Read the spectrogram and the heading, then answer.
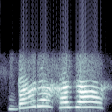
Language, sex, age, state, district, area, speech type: Urdu, female, 30-45, Jammu and Kashmir, Srinagar, urban, conversation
